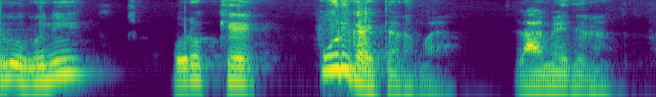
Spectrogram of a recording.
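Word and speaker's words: למד: 라메드는 자 라메드 요렇게 돼요.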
